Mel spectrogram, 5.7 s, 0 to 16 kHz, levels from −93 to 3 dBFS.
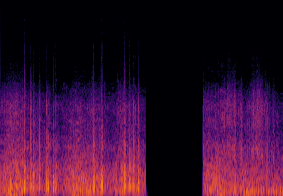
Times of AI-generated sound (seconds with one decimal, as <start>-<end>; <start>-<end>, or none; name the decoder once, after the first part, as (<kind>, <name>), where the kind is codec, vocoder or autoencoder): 0.0-2.3 (codec, DAC); 4.1-4.7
